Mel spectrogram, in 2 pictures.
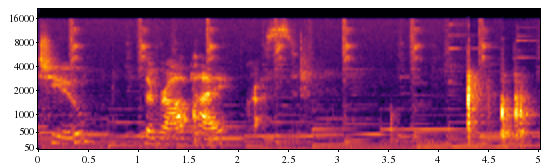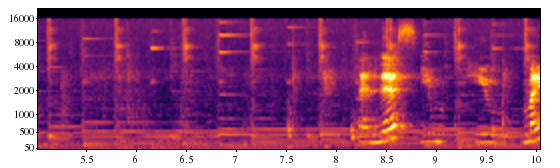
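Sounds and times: background music: 0.0s - 10.0s
crockery clinking: 4.3s - 6.1s.

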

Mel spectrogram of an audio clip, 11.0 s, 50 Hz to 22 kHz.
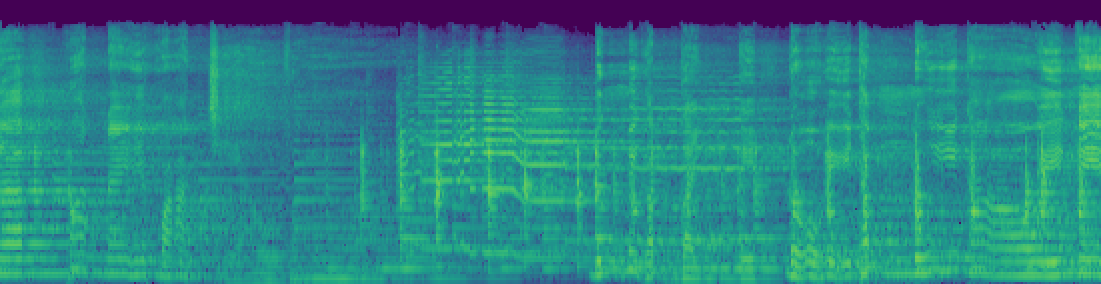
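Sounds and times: pitch-bending melodic line: 2.9s - 11.0s.

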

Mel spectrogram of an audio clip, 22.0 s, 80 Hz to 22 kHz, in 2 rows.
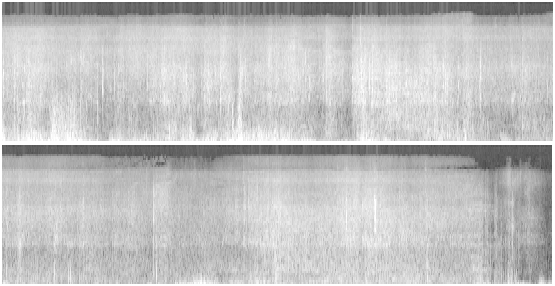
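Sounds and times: ski edge clicks: 0.0s - 14.4s, 15.6s - 21.6s
skis scraping on snow: 0.0s - 21.8s
wind buffeting microphone: 0.0s - 22.0s.

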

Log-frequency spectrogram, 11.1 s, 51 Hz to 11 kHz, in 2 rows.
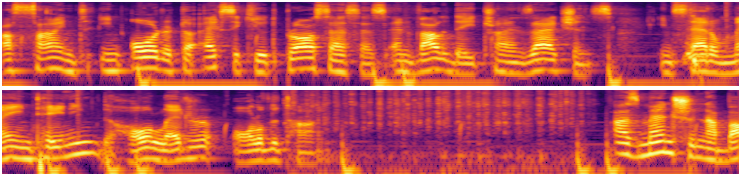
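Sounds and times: fast keyboard typing: 7.7s - 10.0s.

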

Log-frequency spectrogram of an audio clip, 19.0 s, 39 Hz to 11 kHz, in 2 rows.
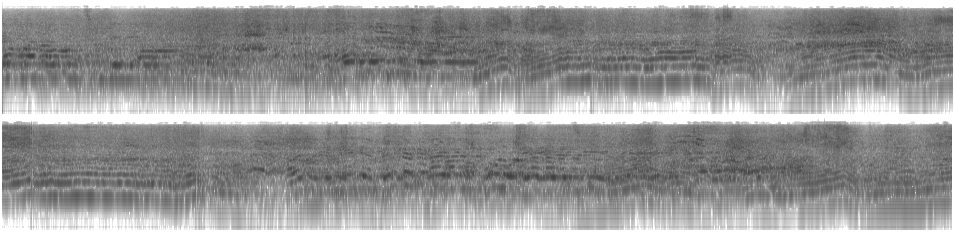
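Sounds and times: rally car engine revving: 0.0s - 19.0s
tyres squealing on tarmac: 1.6s - 6.6s, 7.4s - 9.4s, 10.6s - 13.1s, 14.2s - 17.8s.

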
